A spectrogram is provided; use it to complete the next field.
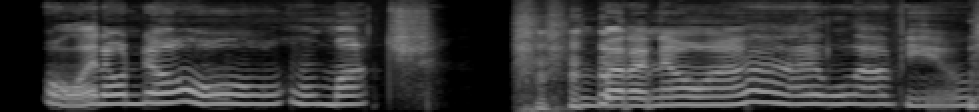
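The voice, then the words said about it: Singing in a character accent. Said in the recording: “one of the first times I've ever tried to sing in a character accent. It's actually a lot harder than you'd think.”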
